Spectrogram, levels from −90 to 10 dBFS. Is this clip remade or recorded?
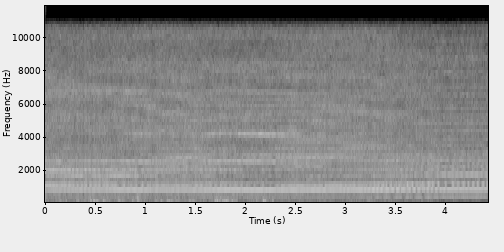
remade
